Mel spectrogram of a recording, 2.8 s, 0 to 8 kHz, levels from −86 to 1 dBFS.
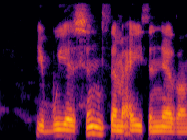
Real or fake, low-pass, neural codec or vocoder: real; 7.2 kHz; none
